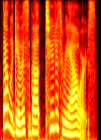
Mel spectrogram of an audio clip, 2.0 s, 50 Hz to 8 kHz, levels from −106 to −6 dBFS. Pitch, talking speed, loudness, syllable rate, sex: 240 Hz, 265 wpm, -17 LUFS, 5.8 syllables/s, female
